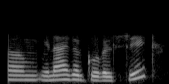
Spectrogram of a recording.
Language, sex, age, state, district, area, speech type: Tamil, female, 18-30, Tamil Nadu, Tiruvallur, rural, conversation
